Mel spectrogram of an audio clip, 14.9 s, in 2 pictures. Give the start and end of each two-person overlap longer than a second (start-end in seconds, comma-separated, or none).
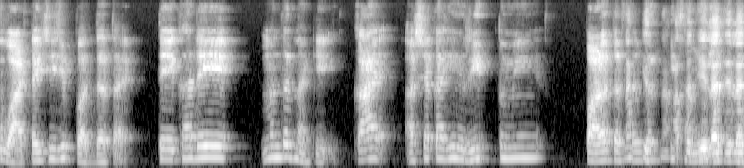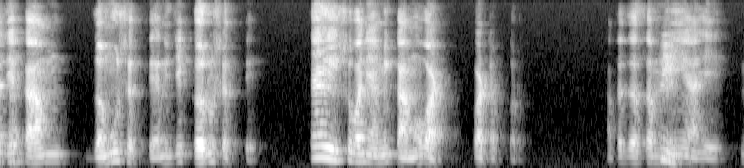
6.3-7.6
